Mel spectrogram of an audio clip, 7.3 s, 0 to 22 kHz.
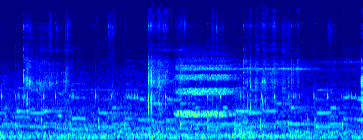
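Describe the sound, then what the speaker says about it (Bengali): Popcorn kernels spooned into a pot in a toy mini kitchen, with small clinks and rattles of the spoon against the little vessel and a soft pouring rustle in short bursts. "তো আমি প্রথমে এখান দিয়ে 2 চামচ পপকর্ন নিয়ে নেব।"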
